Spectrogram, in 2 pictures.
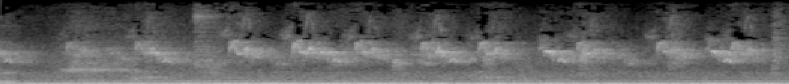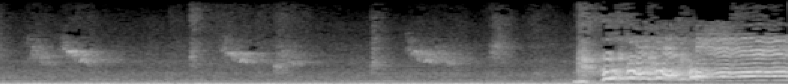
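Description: A bird singing a quick series of short, high, falling chirps, about three a second, over a steady low hum. Near the end a louder call that rises in pitch takes over.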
